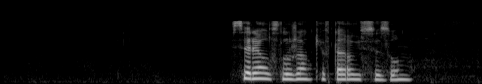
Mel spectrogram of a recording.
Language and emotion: Russian, neutral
